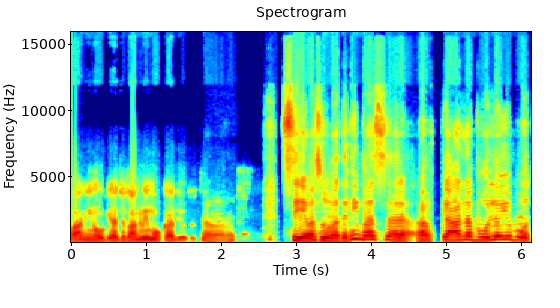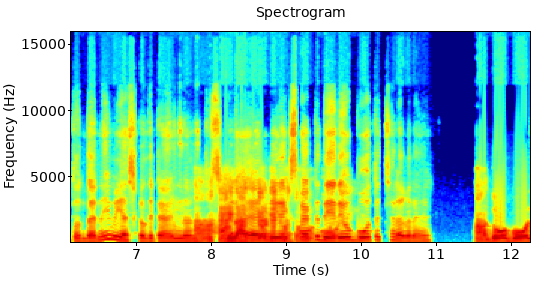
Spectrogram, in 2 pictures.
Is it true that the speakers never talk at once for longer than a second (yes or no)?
no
